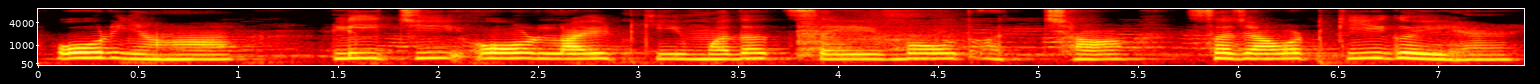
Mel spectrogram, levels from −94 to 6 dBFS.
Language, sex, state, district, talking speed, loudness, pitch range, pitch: Hindi, female, Uttar Pradesh, Saharanpur, 115 wpm, -17 LUFS, 220-250 Hz, 240 Hz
